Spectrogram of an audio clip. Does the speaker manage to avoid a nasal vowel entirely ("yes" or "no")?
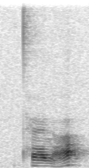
yes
